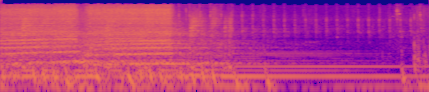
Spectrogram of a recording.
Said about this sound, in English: A squad of four judges roar towards Peach Trees on their bikes.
